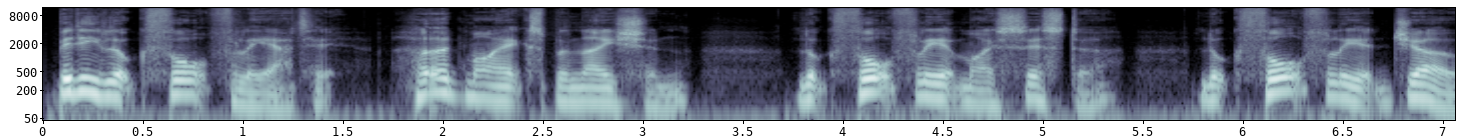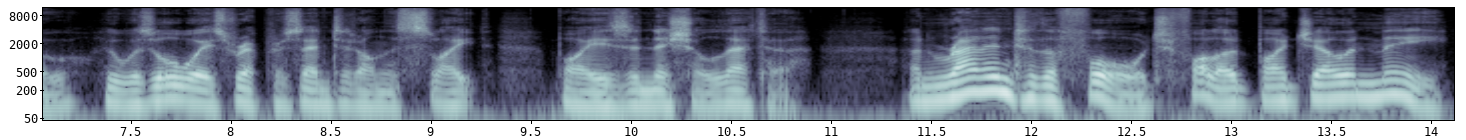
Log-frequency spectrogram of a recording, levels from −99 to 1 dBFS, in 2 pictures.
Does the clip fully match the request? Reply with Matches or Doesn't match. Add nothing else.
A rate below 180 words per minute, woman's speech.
Doesn't match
